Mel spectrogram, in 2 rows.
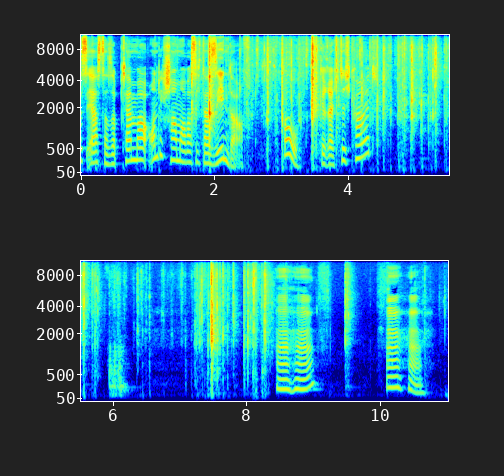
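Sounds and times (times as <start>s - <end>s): cards being shuffled: 1.6s - 8.4s, 9.2s - 9.7s.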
